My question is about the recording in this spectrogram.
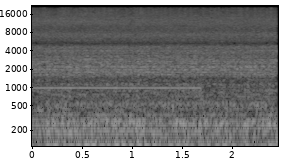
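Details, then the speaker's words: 1993 Chevrolet C1500 5.7L with code 54 fuel pump relay/circuit fault: even cranking rumble, no pump hum, never starts. "still not starting still not starting"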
